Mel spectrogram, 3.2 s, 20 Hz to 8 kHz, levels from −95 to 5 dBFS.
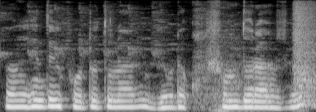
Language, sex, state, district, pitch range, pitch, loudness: Bengali, male, Tripura, West Tripura, 160-170 Hz, 165 Hz, -12 LUFS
